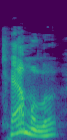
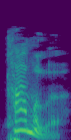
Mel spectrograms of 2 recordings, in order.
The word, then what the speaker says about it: Kamala: making certain that everybody understood how to even pronounce her name right correctly it's not camela it's Kamala and people were making certain that they gave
